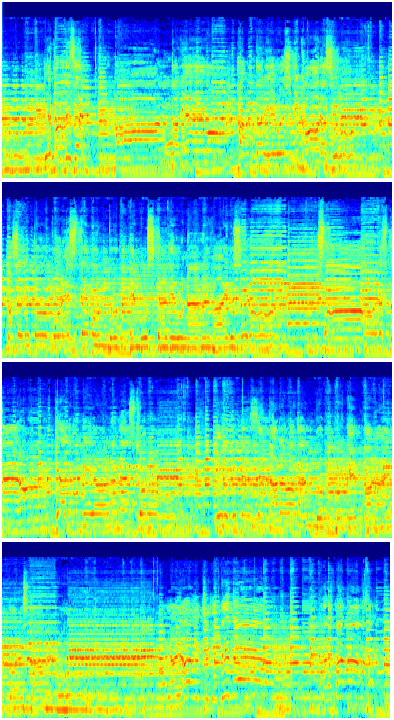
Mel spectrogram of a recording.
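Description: A man singing a mariachi-style song into a microphone over amplified instrumental accompaniment, played through a PA system.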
